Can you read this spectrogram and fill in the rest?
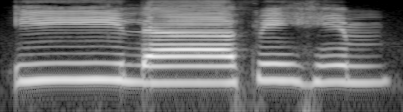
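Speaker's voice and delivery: ایلافہم with both long vowels held two counts, kasra on fa and ha; ایلافہم with even madd; equal two-count madd. Shown as a demonstration. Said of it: "ہم دونوں مد کو برابر سے ادا کرتے ہیں".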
